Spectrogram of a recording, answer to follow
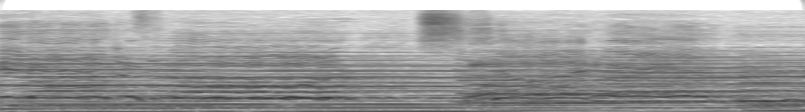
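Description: A hymn sung with vibrato over sustained instrumental chords, moving to a new chord a little past halfway: the closing hymn after the dismissal at the end of a Catholic Mass.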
